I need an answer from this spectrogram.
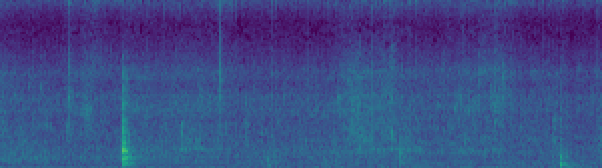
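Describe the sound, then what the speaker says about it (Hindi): Mutton pieces sizzle steadily in oil with garlic-ginger masala for balti gosht, a continuous close frying hiss broken by a few sharp spatters and stirring scrapes, no talking. "और इसको चला देते हैं, यानी कि इसको भी इसके साथ भून लेंगे"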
